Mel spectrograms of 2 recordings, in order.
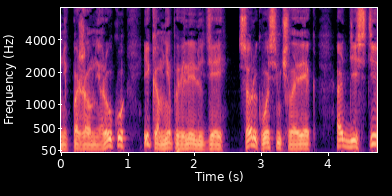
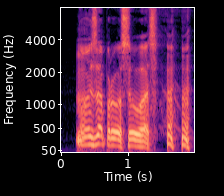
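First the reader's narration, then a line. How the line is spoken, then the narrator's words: Short laugh. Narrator (Russian): хохотнул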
